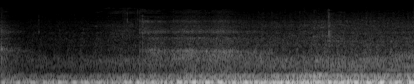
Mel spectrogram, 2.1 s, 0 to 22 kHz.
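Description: A 2018 KTM Duke 390's single-cylinder engine idling on its stock exhaust: a low, steady rumble, very tame.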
